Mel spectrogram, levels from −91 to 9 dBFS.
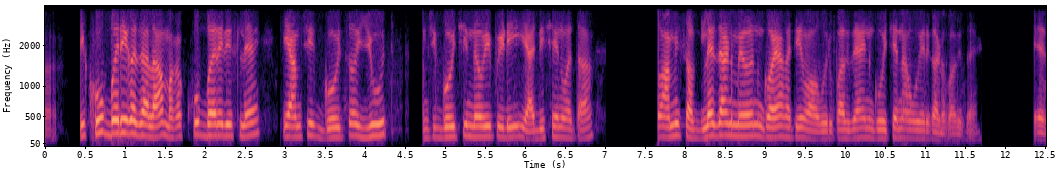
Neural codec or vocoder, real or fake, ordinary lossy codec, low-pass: none; real; none; 3.6 kHz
